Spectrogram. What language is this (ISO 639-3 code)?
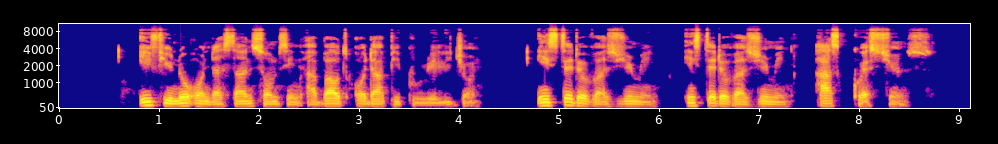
pcm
